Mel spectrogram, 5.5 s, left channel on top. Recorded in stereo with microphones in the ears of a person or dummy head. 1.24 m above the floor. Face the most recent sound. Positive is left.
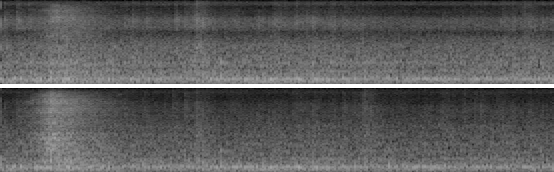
turn(degrees=-60)  # may be behind; listen again after turning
